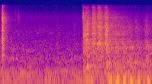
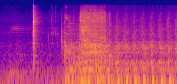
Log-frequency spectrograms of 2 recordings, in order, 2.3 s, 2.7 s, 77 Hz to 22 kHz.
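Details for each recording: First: Honda TMX 125 Alpha single, hard push-start complaint, after new battery with old rectifier refitted: click, brief pause, catches on first push and settles into lumpy idle; battery 12.7 V, stock charging suspected weak. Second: Honda TMX 125 Alpha single, hard to start on push start but fine on kick: click, one kick, fires straight into quick even putt-putt idle; battery read 11 V, not charging, charging system suspected.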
